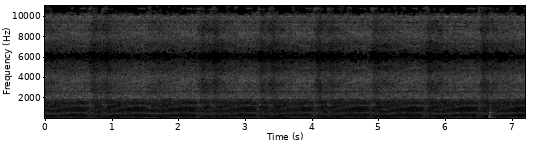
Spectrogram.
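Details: 1984 Mazda RX-7 rotary cranks steadily at about two beats a second with no firing; spark good on leading and trailing plugs, engine and ignition timing correct, Marvel Mystery Oil added to intake, fuel reaching carb; owner suspects low compression from stuck seal or slow cranking speed.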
